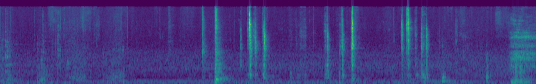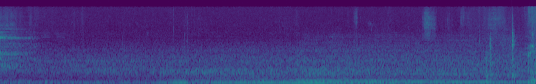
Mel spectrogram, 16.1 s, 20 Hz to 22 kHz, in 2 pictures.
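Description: Scattered clicks and knocks from handling the controls of a Cub Cadet 125 garden tractor before it is started. From about ten seconds in, a low steady engine hum comes in and grows slightly louder.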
